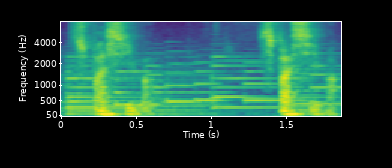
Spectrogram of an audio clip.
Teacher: アクセントのないボはバになります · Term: アクセントのないO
